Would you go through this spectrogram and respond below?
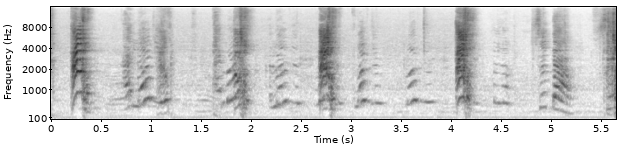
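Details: Pomeranian puppies give sharp, high-pitched yapping barks in quick bursts on the owner's "speak" cue, barking eagerly for treats.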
